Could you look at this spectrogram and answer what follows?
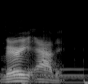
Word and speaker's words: variadic: Variadic was the how you pronounce it.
